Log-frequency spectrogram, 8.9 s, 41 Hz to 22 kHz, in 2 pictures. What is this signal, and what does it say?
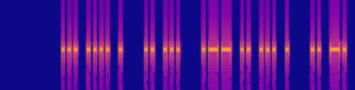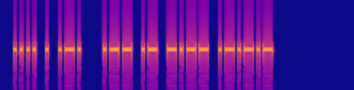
Morse code, heard as a keyed tone, about 30 wpm, 700 Hz. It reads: SHE IS WISE IN HER WAY.
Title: Sentences from Top 1600 Words 30wpm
